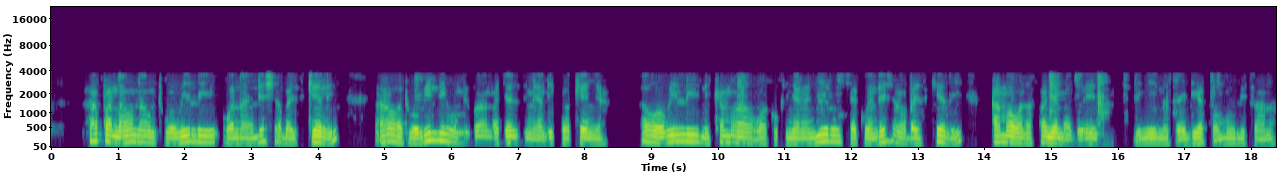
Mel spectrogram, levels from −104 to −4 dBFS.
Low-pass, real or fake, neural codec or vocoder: 3.6 kHz; fake; vocoder, 22.05 kHz, 80 mel bands, WaveNeXt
